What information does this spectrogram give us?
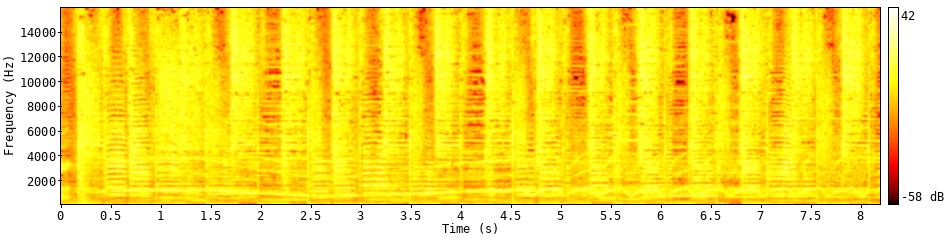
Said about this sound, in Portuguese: O paciente passando mal e a família desesperada. Com a sirene tocando, ele vai pedindo estrada.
